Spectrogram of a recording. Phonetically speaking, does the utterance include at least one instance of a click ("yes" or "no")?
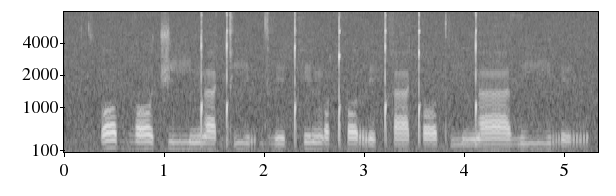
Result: yes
